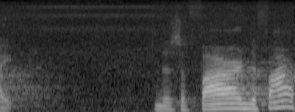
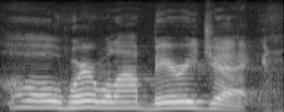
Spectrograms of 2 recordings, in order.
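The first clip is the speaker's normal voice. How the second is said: loud, raised lament; loud wondering; 4 semitones higher, 12 dB louder than usual. Acted. Mill owner walking to the mill expecting Jack dead, loud wondering. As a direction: call it out as a big worried question.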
